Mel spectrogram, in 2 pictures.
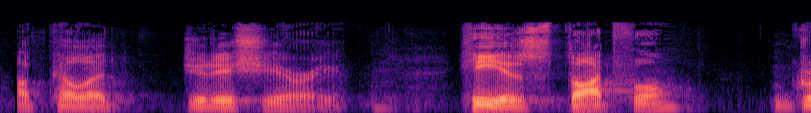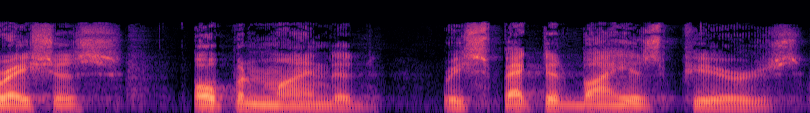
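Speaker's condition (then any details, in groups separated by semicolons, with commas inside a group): No condition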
